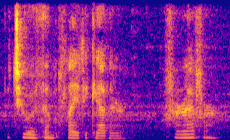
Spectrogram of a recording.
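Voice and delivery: plain reading voice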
